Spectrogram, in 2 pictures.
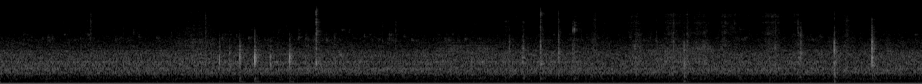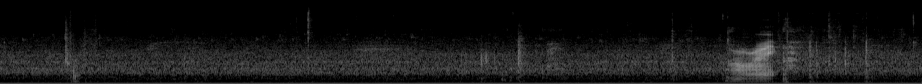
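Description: Scattered light clicks and taps of small metal screws and standoffs being handled and fitted on a carbon-fibre quadcopter frame, over a steady hiss. A brief murmured voice comes near the end.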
